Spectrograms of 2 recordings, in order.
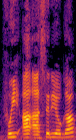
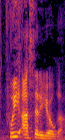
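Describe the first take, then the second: First: Slowly, with both आ sounded in "फुई आ आसिर yoga"; separated vowels. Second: "फुई आसिर yoga" with just one आ; linked vowels. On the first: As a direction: keep आ apart from आसिर. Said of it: "आ वाला, वो गायब कर दूंगा". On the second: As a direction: glide from फुई straight into आसिर. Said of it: "सिर्फ ए के sound लूंगा". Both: Shown as a demonstration.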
